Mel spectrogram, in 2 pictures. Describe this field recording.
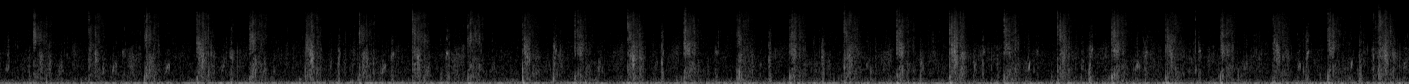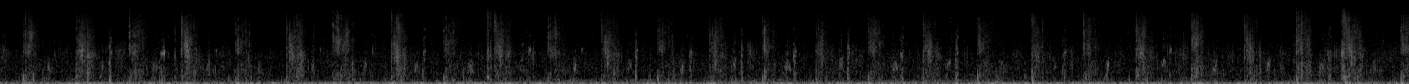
Berlin Karow, walking along river Panke, snow in the air and on the ground, (Sony PCM D50, DPA4060)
